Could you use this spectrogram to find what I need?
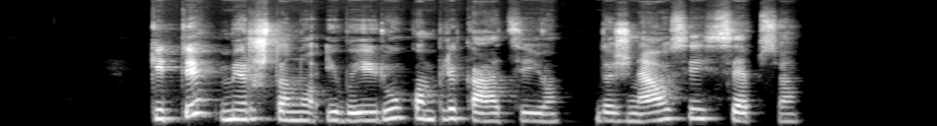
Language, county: Lithuanian, Vilnius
